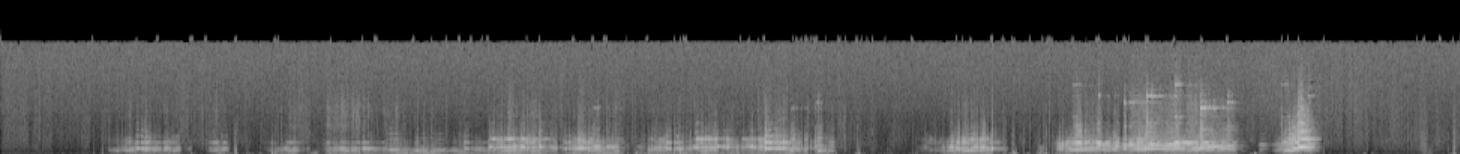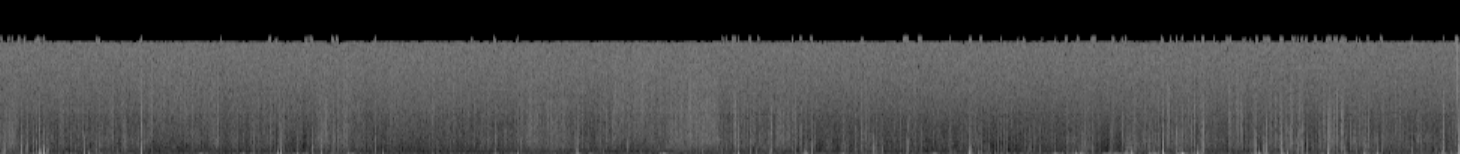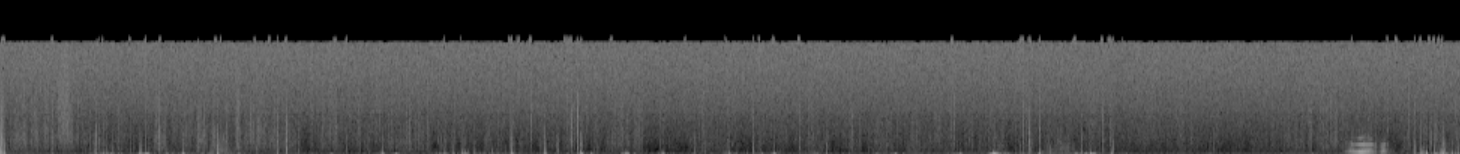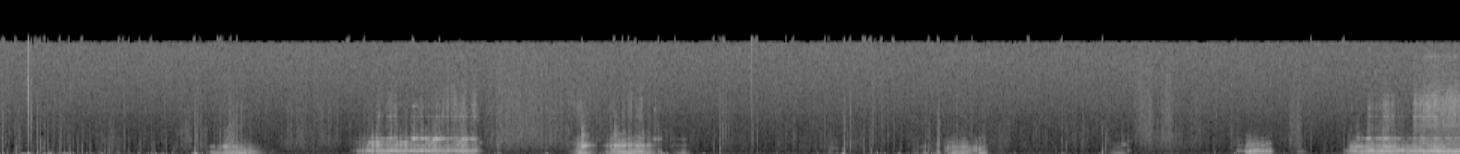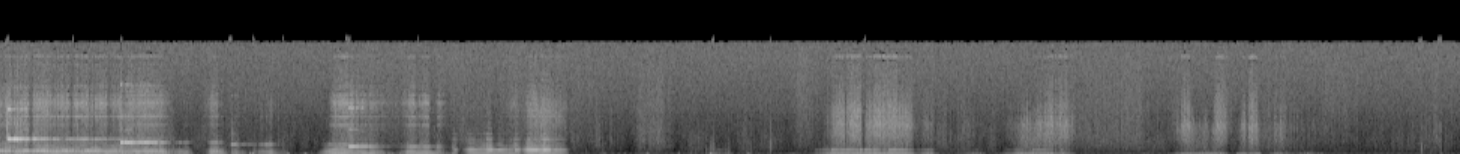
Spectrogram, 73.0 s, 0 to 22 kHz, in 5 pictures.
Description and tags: tape way 3rd
I took a magnet and attempted to erase the recording, and then crumpled the tape a lot. The end. See other ‘tape way’ sounds in this pack.
cassette, lo-fi, noise, silence, tape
